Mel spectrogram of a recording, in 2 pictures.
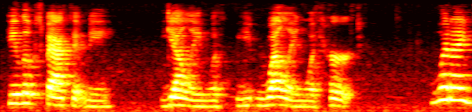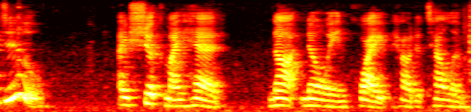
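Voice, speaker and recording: A woman's voice: fairly low pitch, measured pace. A woman reading a children's novel aloud with expression, like an audiobook narrator. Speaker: audiobook reader. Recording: muffled, roomy, distant from mic.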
